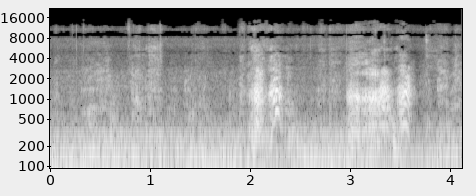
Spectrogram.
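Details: Rhodesian Ridgeback siblings, male Mango and female Pixbae, wrestling roughly at Porta Norte; two short bursts of yelping barks near two and three seconds over a steady low background hum.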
